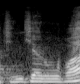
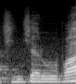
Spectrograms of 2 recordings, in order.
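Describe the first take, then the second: Both takes have the same delivery.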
